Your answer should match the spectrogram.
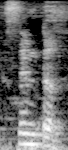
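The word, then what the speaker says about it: centre: ये आपको याद रखने योग्य बात है कि सी के बाद अगर ये रहे आई ई वाई रहे तो सी को स पढ़ेंगे। जैसे है कि सी ई एन टी आर ई सेंटर है ना, सी वाई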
